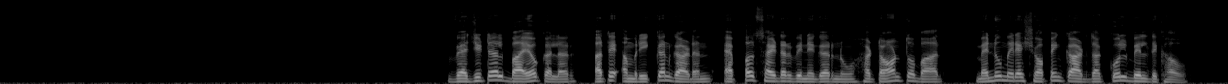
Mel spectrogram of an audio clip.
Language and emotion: Punjabi, neutral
